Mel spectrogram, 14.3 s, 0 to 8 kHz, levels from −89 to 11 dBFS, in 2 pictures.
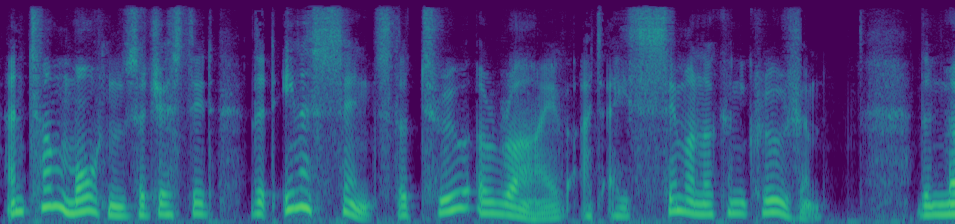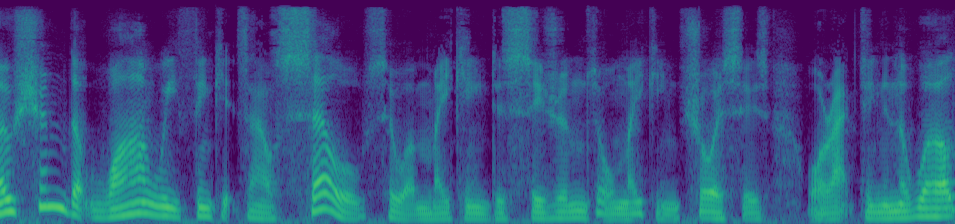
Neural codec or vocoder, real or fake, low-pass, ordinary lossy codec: codec, 24 kHz, 0.9 kbps, WavTokenizer, small release; fake; 7.2 kHz; AAC, 32 kbps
